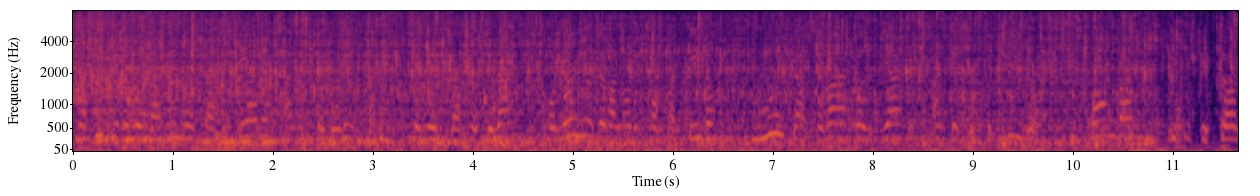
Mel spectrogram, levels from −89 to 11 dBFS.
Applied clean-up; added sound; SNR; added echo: none; Bathtub (filling or washing) / Water tap, faucet; -4 dB; none.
